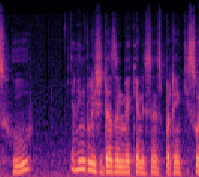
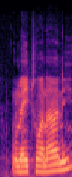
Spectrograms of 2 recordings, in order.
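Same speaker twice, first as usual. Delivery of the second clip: rising pitch at the end on nani; 4 dB louder than usual. Teaching Swahili question intonation: rising pitch on nani. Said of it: "it's a question, so the intonation has to go high".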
